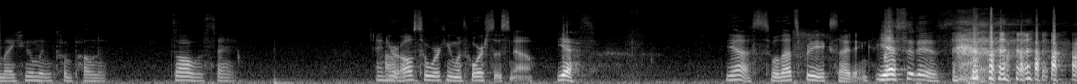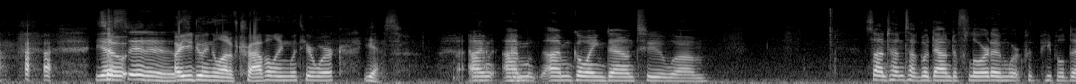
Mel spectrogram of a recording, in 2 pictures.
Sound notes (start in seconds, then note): 9.5 laugh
